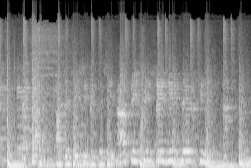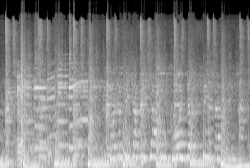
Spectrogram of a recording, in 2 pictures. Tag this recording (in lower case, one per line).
music
independent music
